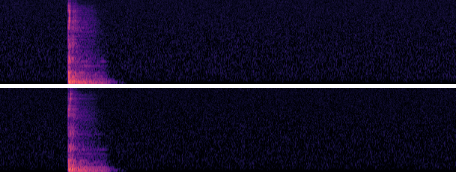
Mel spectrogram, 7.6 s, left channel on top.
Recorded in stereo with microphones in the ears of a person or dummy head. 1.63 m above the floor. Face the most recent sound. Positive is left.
turn(degrees=35)  # may be behind; listen again after turning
